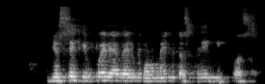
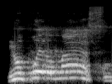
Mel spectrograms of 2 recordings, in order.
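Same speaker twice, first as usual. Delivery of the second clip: much higher, louder cry of giving up; despairing cry; 9 semitones higher, 6 dB louder, slower than usual. Pretend. Spouse giving up on everything, in a high despairing cry. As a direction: break down in despair.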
